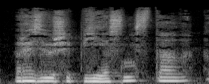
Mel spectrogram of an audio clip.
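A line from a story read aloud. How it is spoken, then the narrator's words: Gentle reproachful question. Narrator (Russian): ласково укоризненно спросила Анастасия Ивановна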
